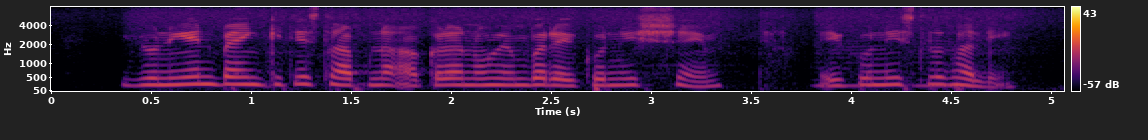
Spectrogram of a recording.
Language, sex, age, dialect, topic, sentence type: Marathi, female, 18-24, Northern Konkan, banking, statement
